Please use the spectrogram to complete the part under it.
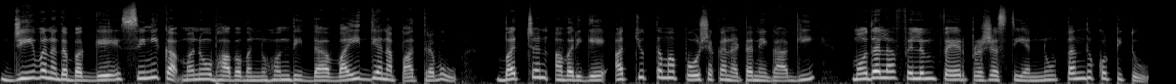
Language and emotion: Kannada, neutral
